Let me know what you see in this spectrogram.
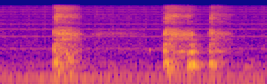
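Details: Person feeling unwell with voice loss giving three short, harsh, dry cough bursts in a quiet room, without wet rattling: dry cough.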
